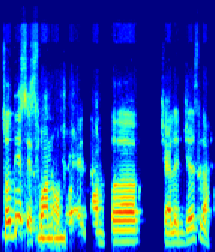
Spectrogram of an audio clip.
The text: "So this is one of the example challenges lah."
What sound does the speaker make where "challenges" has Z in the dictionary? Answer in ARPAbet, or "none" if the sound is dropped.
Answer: S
